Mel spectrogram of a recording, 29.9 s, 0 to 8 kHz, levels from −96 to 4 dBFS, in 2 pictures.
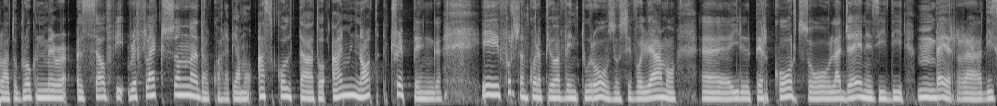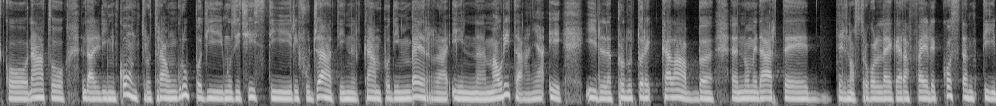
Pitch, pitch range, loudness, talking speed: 145 Hz, 140-165 Hz, -21 LUFS, 110 wpm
